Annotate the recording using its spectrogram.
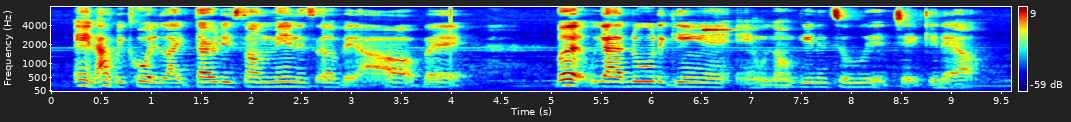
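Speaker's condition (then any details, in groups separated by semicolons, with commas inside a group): Cerebral palsy; not paralyzed, can stand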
